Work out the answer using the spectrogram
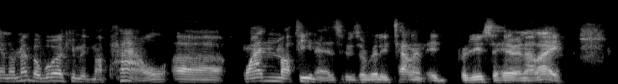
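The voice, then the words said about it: Faded Leeds English accent. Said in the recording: “I'm originally from Leeds, even though my accent is a little bit kind of smashed to pieces now.”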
